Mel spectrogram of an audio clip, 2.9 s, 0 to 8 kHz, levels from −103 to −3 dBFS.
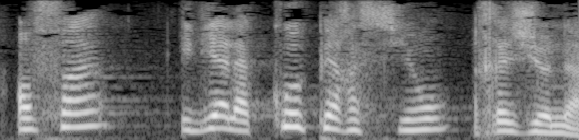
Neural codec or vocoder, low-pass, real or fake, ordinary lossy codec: none; none; real; none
